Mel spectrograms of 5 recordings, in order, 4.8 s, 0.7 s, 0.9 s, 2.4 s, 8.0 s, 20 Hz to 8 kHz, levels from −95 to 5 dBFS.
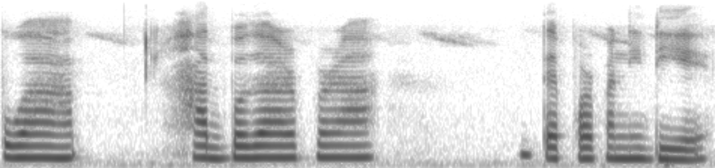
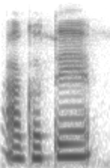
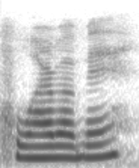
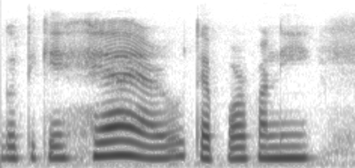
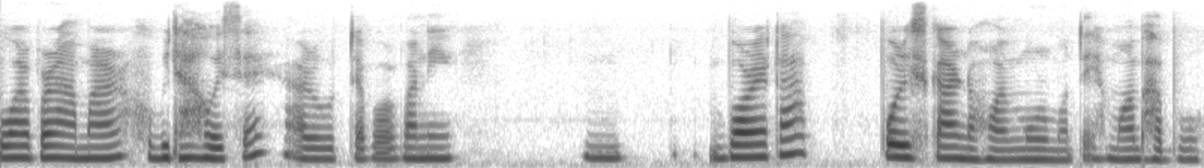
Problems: background sounds at intervals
